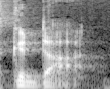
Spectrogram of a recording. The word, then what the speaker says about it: Gadot: you said uh gal gadot joins and i really love her and is it gadot or gado it's good dot yeah okay it's not french i've heard media say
